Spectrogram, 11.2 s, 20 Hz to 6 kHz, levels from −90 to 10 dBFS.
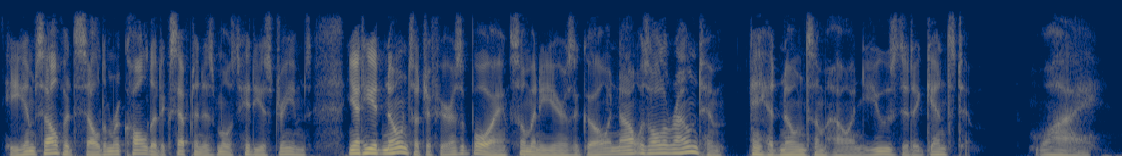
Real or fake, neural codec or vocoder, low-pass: real; none; 5.4 kHz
